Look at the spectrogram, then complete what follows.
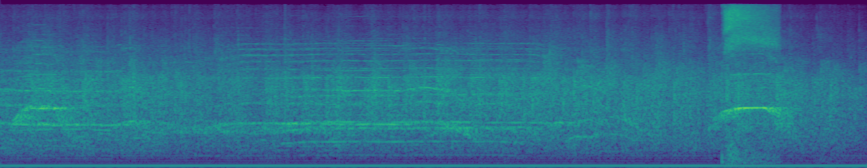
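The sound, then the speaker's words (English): An audience at a church sermon claps steadily in a dense, continuous wash of applause, with a brief louder burst near the end; some murmuring voices mix in beneath the clapping. “Come on, clap. Just clapping is okay.”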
